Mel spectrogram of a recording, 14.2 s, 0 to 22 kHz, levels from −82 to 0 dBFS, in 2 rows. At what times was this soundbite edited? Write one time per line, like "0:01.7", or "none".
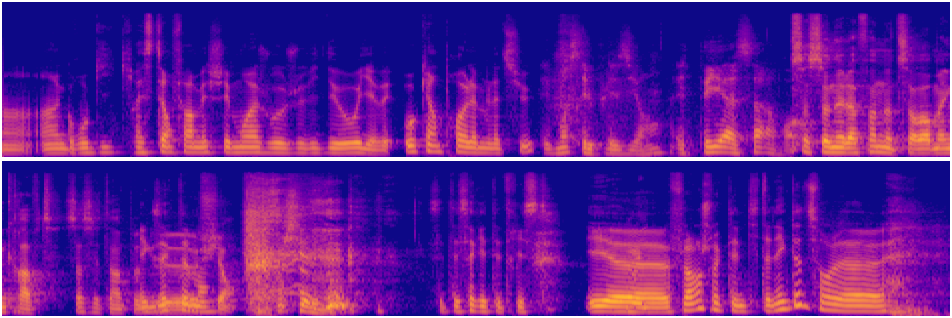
0:01.0
0:05.9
